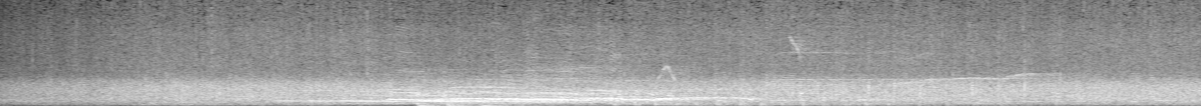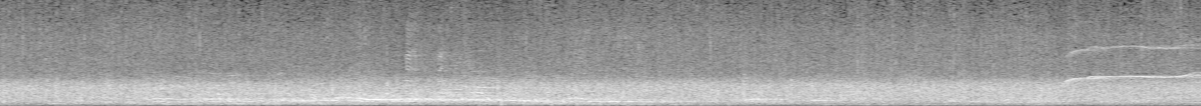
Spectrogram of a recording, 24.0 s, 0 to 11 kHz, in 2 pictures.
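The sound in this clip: Loud, sustained applause and cheering from a live concert audience at a Tenerife festival in 2008, calling for the band to keep playing, steady for the whole stretch with scattered whistles and shouts through it.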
